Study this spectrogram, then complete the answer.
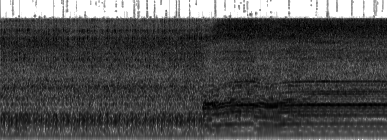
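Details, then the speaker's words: Ryobi line trimmer after repair of a no-rev fault, suspected to be a wrong fuel mix that had thrown smoke and oil out of the exhaust: rough buzzy start, then a clean, smooth, steady high rev. Normal revving; it idles slightly high. "all righty so that sounds pretty good hey I'm going to do some more adjustments on it tomorrow"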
